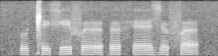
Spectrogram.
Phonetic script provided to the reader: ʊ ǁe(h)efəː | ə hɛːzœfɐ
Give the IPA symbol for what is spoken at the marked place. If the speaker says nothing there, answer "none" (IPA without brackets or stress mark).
x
